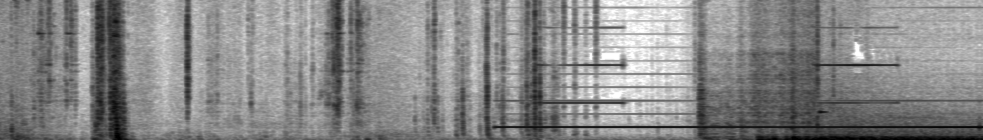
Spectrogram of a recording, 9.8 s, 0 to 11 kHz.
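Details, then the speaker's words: 2000 Chevrolet Tahoe Z71 5.7 V8 after distributor and cap replacement for hard starting: short crank and it fires at once into a steady idle; starts easily, though a slight miss and shake are felt afterward. "Wow, starts up. Shut down. Start up again. Does seem to start up easy."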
